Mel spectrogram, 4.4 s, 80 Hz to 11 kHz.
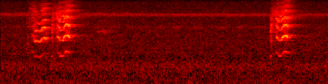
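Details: Owls calling overhead at a home garden on 20 July around 19:40, early summer evening, about five birds; a doubled shrill raspy screech followed about three seconds later by a single one.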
